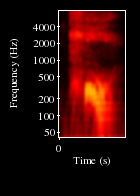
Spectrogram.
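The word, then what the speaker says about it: ci: mutated form of dog, ki. Ki. So let's look at those two words. Cor, dwarf, and ki, dog, spelled C-I, but sounds like the English word key for putting in your lock.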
